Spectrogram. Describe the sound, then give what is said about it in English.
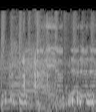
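Pigeons cooing in a short run of low, throaty, rolling coos, a few phrases one after another, fairly loud and with no talk over them. “pigeons. Oh, no. Do you know pigeons?”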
